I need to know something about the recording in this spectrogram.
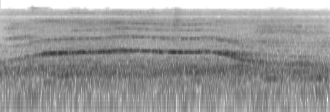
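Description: A child's high-pitched voice in one long squeal: it rises, holds for about a second and a half, then drops away near the end.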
